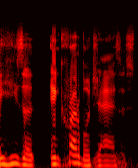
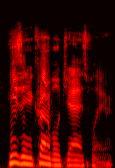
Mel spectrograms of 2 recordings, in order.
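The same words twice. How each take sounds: First: Says "jazzist" as if it were a real word; slip of the tongue. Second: Said in the usual way. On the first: Real, not acted. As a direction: trip over "jazzist", ending it with a plain s. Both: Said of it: "Wow, that's kinda weird".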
